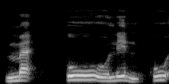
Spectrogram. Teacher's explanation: ওয়াও পেশ কু লাম দুই জের লিন মা কুলিন কু এখানে তিন আলিফ টেনে লামকে সাকিন করে ফেলবো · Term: মধ্যে আরজি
